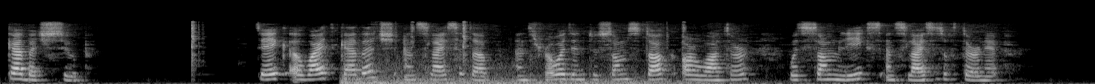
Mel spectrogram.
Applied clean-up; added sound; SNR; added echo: none; Glass + Boom; 11 dB; none.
